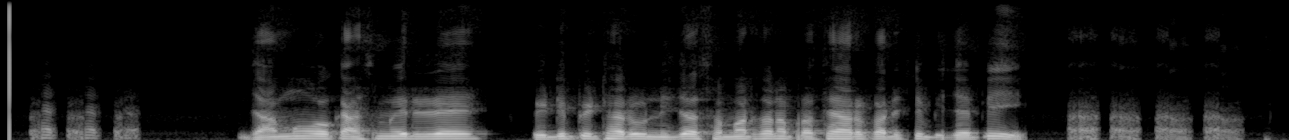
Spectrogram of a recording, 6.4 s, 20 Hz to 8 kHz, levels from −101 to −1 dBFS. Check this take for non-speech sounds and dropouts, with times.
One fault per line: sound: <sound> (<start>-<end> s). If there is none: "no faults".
sound: laugh (0.1-0.7 s)
sound: laugh (5.3-6.2 s)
